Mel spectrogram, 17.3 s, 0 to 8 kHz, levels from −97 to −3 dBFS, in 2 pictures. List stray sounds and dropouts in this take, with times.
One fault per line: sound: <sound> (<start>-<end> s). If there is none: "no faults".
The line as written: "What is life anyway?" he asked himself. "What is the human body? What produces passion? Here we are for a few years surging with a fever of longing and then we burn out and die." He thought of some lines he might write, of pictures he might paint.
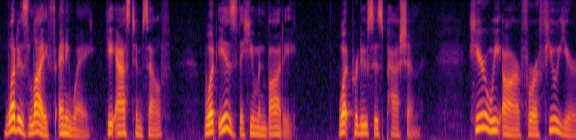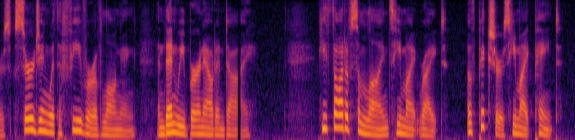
sound: dropout (12.2-12.3 s)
